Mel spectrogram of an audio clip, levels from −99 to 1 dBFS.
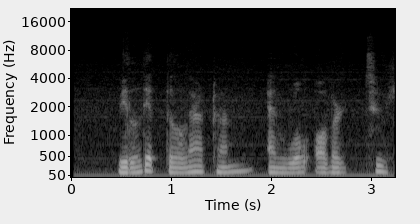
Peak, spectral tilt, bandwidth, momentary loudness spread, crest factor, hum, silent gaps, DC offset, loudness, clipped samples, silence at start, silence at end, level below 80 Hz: -24 dBFS; -9 dB/octave; 7.6 kHz; 7 LU; 16 dB; none; none; under 0.1%; -41 LUFS; under 0.1%; 0.05 s; 0 s; -60 dBFS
